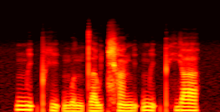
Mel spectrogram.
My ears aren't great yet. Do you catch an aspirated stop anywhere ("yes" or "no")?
yes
